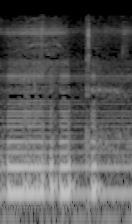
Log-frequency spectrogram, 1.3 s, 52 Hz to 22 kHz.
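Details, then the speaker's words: Zenith 6-S-229 antique vacuum tube radio on the bench. A deep, steady, mains-pitch buzzing hum comes from two or three long-dead electrolytic filter capacitors in the can. "capacitors in order to get rid of that hum that we were healing now of course the vehicle is still good and it's doing what it's supposed to do but this is not this is your filter capacity there's probably two maybe three capacitors in this can and they are long bad long dead"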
